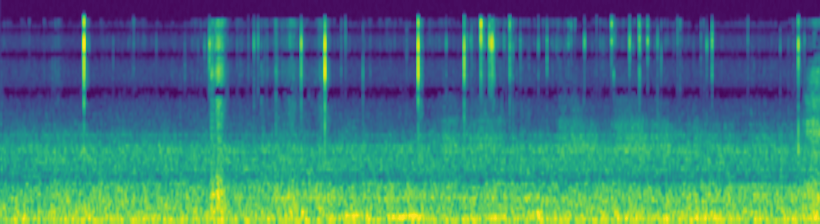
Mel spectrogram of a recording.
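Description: Faint, scattered little clicks of a hamster nibbling pumpkin seeds, over near silence.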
